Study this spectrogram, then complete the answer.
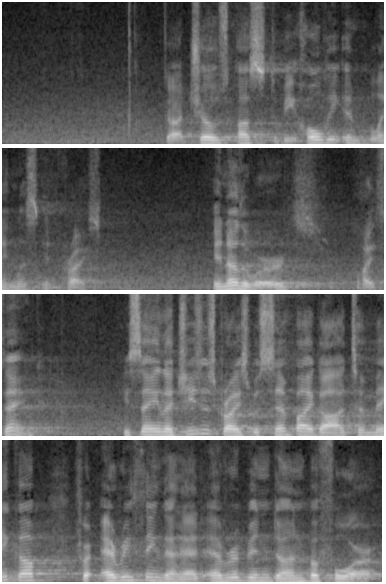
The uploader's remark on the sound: Sermon delivered at Jan Hus Presbyterian Church and Neighborhood House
